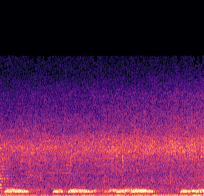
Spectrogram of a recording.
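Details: Kept spotted dove in northern Vietnam, Ba Vi, cooing in soft, even hollow notes about once a second, with a low rumbling hum underneath.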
